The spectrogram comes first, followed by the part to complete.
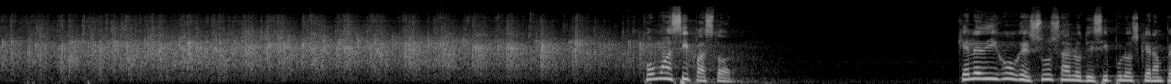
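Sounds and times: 
audience applause: 0.0 - 6.9
speech: 6.4 - 7.5, 9.6 - 11.7.

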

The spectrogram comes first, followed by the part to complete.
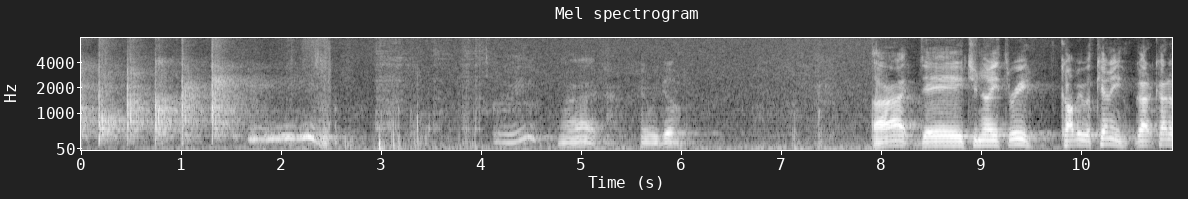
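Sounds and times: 
hand clap for recording sync: 0.0 - 1.8
speech: 5.8 - 6.1, 7.9 - 10.9.

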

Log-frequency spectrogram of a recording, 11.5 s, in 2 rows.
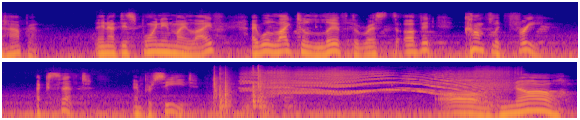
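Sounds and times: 
speech: 0.1 - 8.4, 10.2 - 11.5
door opening: 7.7 - 11.5.

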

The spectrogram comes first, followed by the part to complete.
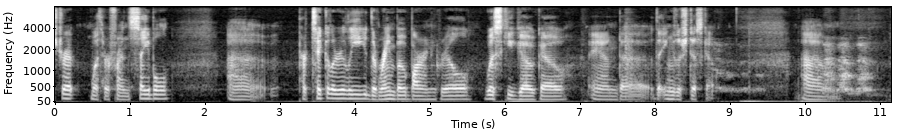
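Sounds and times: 
speech: 0.0 - 1.7, 2.3 - 9.3, 9.9 - 11.0
low hum: 0.0 - 11.1
dog barking and whining: 8.8 - 11.1.

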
